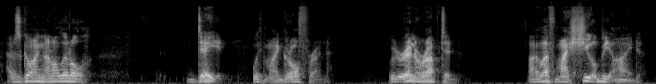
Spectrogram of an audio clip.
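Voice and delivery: loud swaggering biker god; brash god of war. A narrator's reading. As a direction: taunt the kid with easy menace. Ares voiced through dialogue.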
